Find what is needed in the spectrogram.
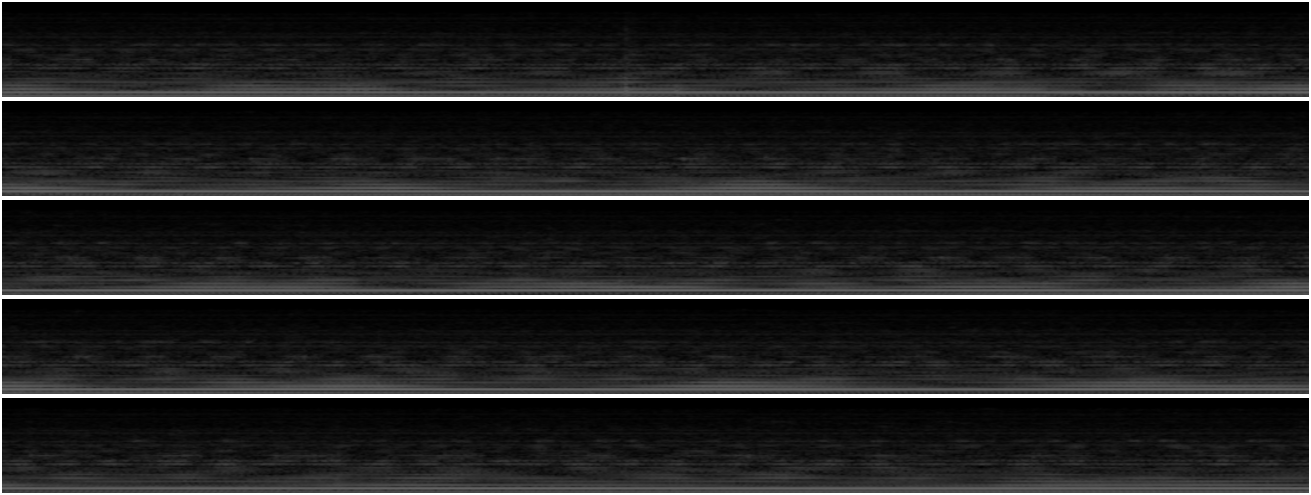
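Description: Steady electrical hum, a low buzz with many overtones and a slow, regular throb, unchanging throughout.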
